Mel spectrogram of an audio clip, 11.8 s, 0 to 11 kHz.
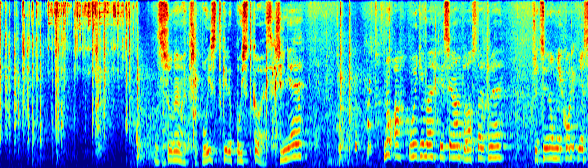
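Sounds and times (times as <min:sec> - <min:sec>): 
bunch of keys for small railway motor cars jangling: 0:00.0 - 0:02.8
speech: 0:03.1 - 0:06.2, 0:06.8 - 0:07.0, 0:07.7 - 0:11.7.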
